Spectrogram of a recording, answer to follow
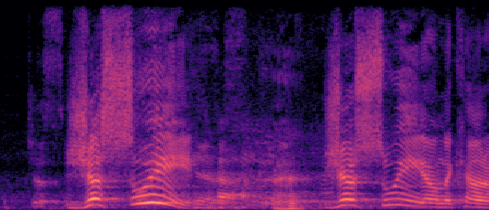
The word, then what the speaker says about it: Je suis: It's French for I am. It's just sweet. Je suis.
